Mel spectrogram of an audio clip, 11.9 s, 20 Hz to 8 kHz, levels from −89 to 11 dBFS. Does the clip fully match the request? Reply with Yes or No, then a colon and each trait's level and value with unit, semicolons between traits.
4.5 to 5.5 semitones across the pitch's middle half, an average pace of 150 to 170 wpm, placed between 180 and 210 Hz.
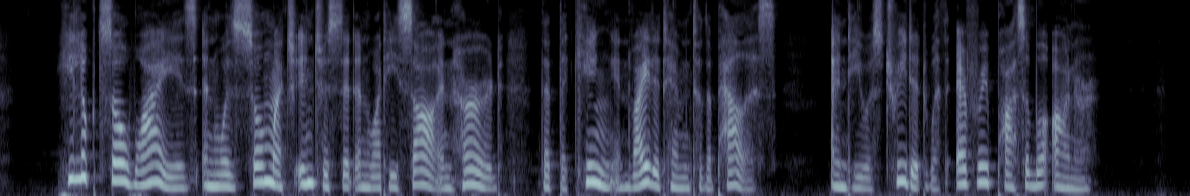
Yes: average, 5.2 semitones; average, 155 wpm; medium, 185 Hz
